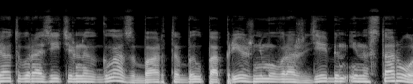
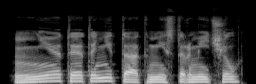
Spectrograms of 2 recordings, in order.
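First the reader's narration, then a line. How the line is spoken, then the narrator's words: Sharp insincere reply. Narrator (Russian): резко ответил Пит, хотя и не совсем искренно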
